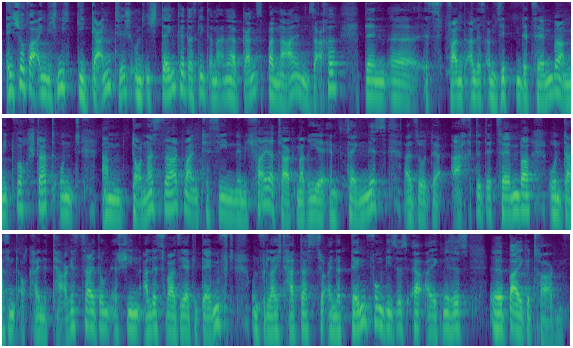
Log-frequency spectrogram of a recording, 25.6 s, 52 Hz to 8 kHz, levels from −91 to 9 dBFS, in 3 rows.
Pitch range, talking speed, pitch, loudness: 105-130 Hz, 145 wpm, 120 Hz, -26 LUFS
